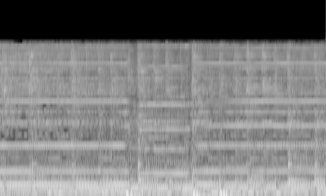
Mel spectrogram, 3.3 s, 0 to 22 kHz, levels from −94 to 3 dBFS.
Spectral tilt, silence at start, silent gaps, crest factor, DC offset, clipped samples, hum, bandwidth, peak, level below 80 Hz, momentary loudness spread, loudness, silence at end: -4 dB/octave; 0 s; none; 12 dB; under 0.1%; under 0.1%; none; 9.2 kHz; 0 dBFS; -24 dBFS; 1 LU; -13 LUFS; 0 s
